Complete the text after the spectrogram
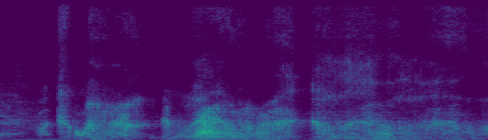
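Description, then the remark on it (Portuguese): Someone imitates a dog's growl with their voice: a rough, rumbling snarl lasting a couple of seconds, fairly loud, swelling briefly in the middle with no words spoken. “Sabe quando cachorro rosnando?”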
